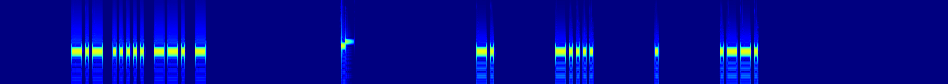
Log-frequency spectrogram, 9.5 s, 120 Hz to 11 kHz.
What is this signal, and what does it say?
Morse code, heard as a keyed tone, about 36 wpm, spaced as for 18 wpm, 700 Hz. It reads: K5GT N6EP
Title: USA Call Signs - 4 Characters - 6x Character Spacing - 35wpm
